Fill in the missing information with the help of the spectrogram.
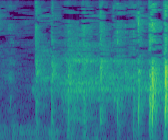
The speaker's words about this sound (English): Golf clap.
